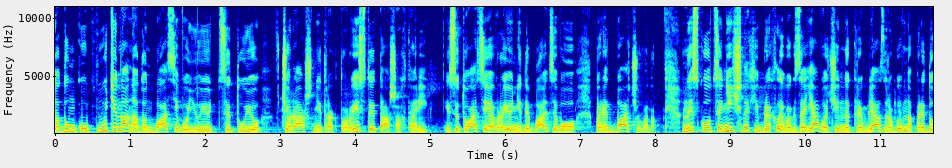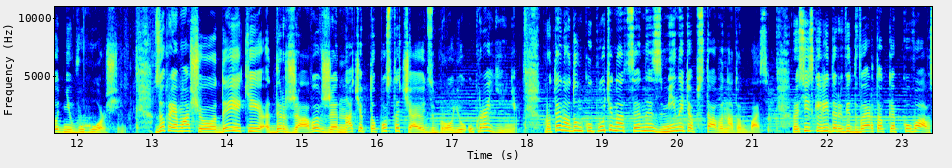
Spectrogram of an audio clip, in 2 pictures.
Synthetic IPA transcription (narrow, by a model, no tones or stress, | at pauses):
ɐd̪umkʊputʲinɐnɐd̪ɔnbɑsʲiʋɔjujʊt̚ʲt̪sɪt̪ujʊwt͡ʃɔɾɑʃnʲit̪ɾɐkt̪ɔɾɪst̪ɪt̪ɐʃɐxt̪ɐɾʲḭ | isɪt̪ʊɑt͡sʲijɐʋɾɐjɔnʲid̪ebɑlʲt͡sʲɛʋɔɦɔpeɾe̞d̪̚bɑt͡ʃʊʋɐ̰nɐ̰nɪskʊt̪sɪnʲit͡ʃnɪxibɾɪxlˠɪʋɪɣzɐjaʋɔt͡ʃilʲnɪkːɾɪmlʲazrɔbɪwnɐpeɾed̪ɔdʲnʲiʋʊɦɔrʃḭnʲḭzɔkɾʲmɑʃt͡ʃɔd̪ɛjɐkʲid̪erʒɑʋɪwʒɛnɑt͡ʃipt̪ɔpɔst̪ɐt͡ʃɑjʊtʲzbɾɔjʊʔukɾɐjinʲḭpɾɔt̪ɛnɐd̪umkʊputʲinɐt̪sɛnɛzʲmʲinɪtʲɔbst̪ɑʋɪnɐd̪ɔnbɑ̰sʲi̥rɔsʲijsʲkɪjlʲid̪erʋʲid̪ʋɛrt̪ɔkep̚kʊʋɑw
